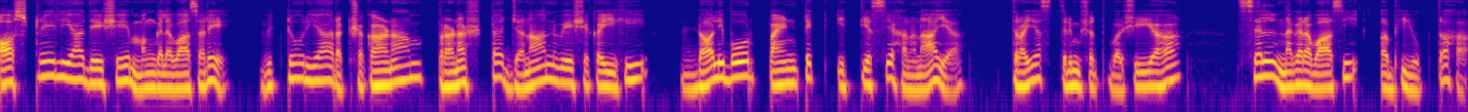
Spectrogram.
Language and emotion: Sanskrit, neutral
